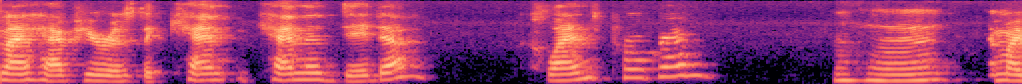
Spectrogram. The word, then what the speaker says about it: Candida: And then the next one I have here is the Candida Cleanse Program. Mm-hmm. Am I pronouncing that right? Yeah, Candida. Candida.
